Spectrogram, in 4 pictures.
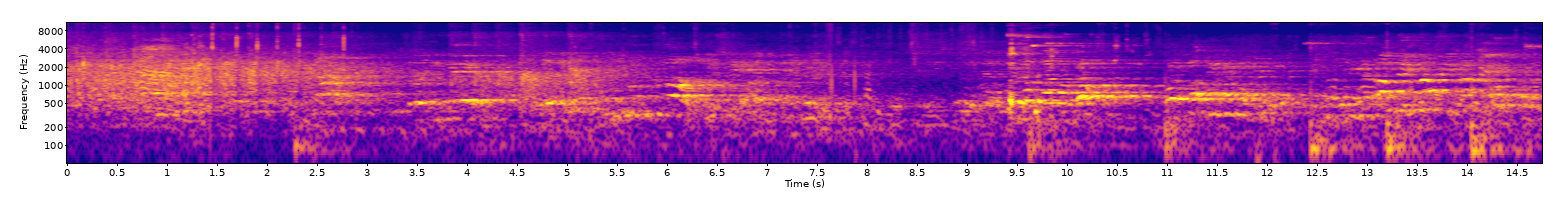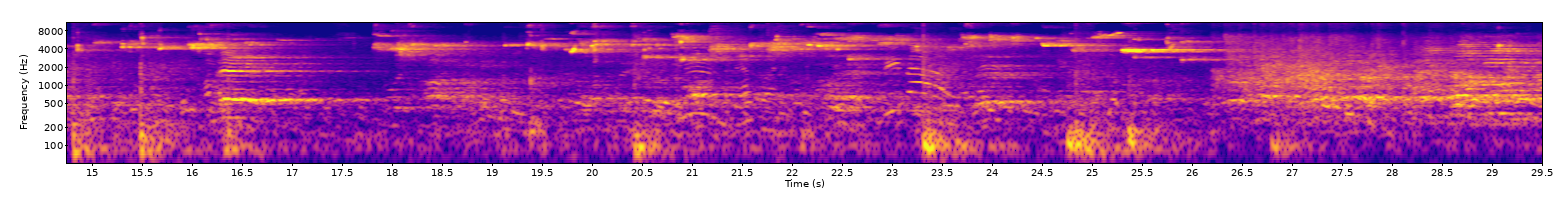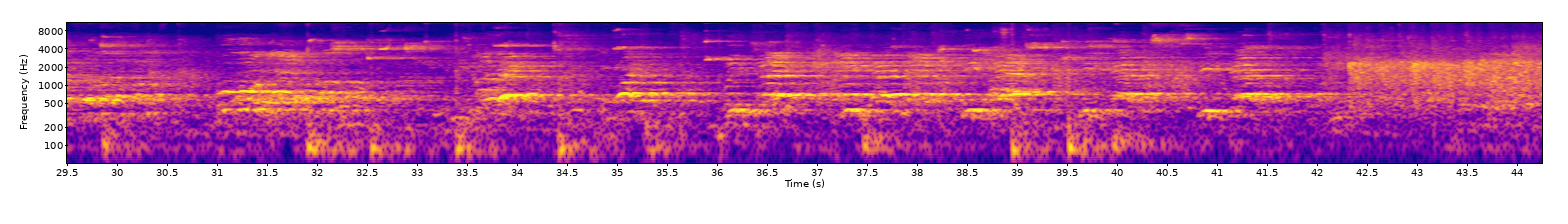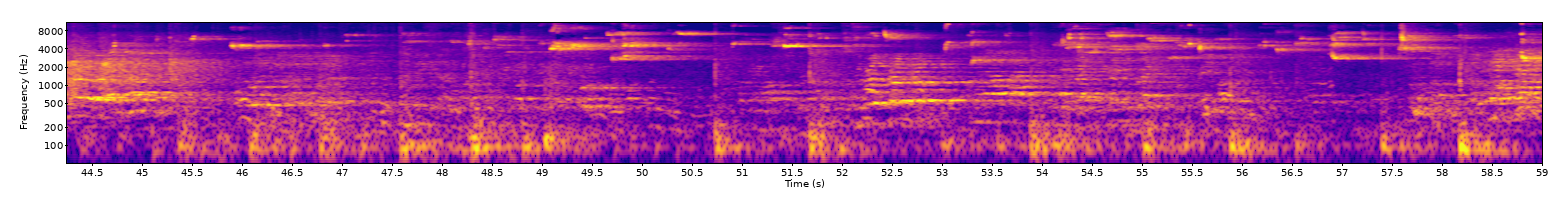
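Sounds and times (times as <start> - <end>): basketball bouncing on wooden court: 23.3 - 23.7, 45.4 - 49.2.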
